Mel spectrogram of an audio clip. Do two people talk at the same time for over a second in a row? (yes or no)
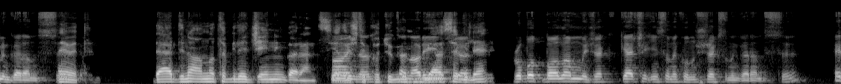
yes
